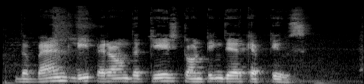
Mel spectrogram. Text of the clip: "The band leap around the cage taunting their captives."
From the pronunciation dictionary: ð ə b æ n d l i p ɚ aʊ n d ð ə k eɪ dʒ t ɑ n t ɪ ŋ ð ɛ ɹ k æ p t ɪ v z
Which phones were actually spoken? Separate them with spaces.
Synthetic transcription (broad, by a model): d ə b æ n d l i p ɚ aʊ n d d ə k eɪ dʒ t ɑ n t ɪ ŋ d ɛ ɹ k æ p t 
